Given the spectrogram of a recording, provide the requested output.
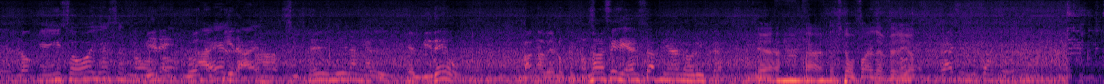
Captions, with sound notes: (Man speaking Spanish) (Man speaking Spanish) (Officer speaking Spanish) Yeah All right Let's go find that video Okay Gracias muchachos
